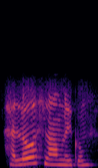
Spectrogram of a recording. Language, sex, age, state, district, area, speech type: Kashmiri, female, 18-30, Jammu and Kashmir, Kulgam, rural, conversation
